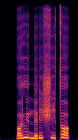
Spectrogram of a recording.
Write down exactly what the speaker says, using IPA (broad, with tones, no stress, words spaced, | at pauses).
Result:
ʌ˩˥ lʲɨ˥˩ne˩˥ɾi˩˥ ʃi˧˩˧tʌ˥˩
